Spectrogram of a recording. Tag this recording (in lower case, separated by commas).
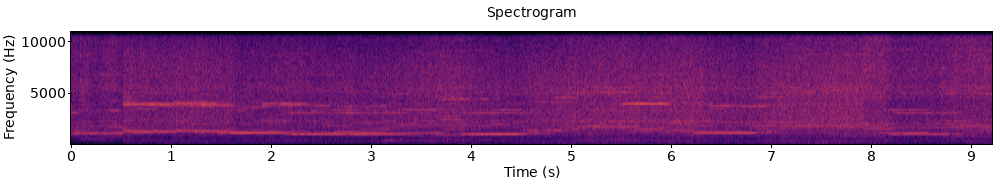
music, speech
